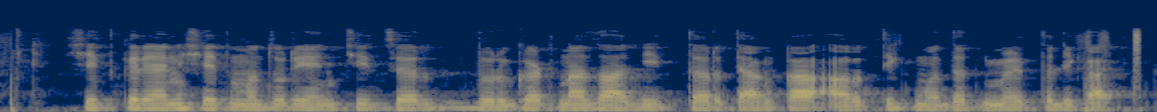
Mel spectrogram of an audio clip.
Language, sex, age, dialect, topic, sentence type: Marathi, male, 41-45, Southern Konkan, agriculture, question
